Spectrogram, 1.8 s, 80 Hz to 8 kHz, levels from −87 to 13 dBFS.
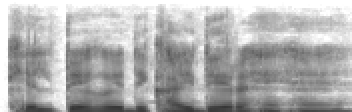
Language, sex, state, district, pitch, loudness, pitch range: Hindi, male, Chhattisgarh, Balrampur, 115 Hz, -16 LUFS, 105-120 Hz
